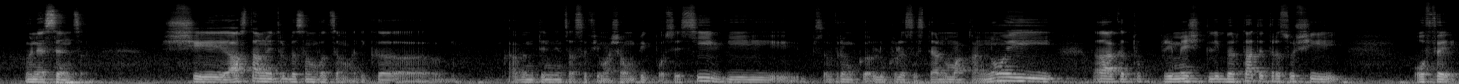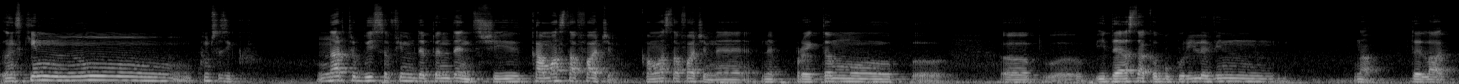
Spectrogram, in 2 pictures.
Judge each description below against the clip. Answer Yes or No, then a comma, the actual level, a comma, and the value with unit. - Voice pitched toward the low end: Yes, low, 120 Hz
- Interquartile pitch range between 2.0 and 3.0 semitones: No, average, 3.7 semitones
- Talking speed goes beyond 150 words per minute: No, average, 140 wpm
